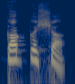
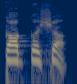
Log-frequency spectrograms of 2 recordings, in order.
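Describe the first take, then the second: Both takes have the same delivery.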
